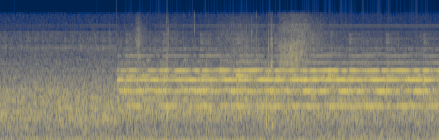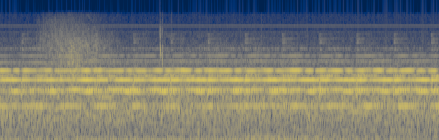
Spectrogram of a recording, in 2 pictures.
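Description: Railyard train sound: a steady, high-pitched sound of several held tones starts abruptly about a second in and holds without a break over the background rumble.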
